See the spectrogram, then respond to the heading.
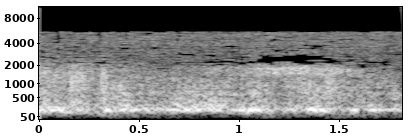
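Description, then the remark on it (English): A steady, deep, loud rumble of thunder from a storm rolls on without a break, with the low roar swelling slightly in places and no voices. “And then this storm.”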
